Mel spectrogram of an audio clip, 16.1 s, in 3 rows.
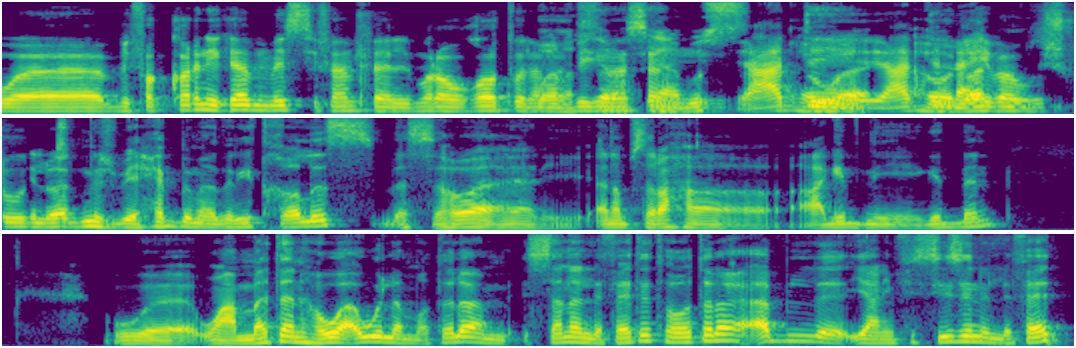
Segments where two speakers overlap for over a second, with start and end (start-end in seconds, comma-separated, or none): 2.7-5.8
